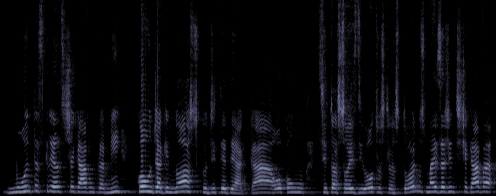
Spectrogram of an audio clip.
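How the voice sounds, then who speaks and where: A woman's voice: a little high, steady tone, slow, hardly any pauses, mellow. A middle-aged woman with a Brazilian accent, a literacy educator giving an emphatic lesson for mothers and repeating her key points. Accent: Brazilian Portuguese. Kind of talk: talking-head lesson for mothers.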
